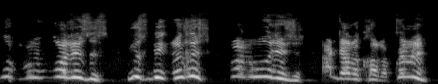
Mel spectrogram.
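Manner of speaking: lightly voiced shocked Ivan; mock Ivan. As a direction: play the stunned uncle. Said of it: "Ivan was like".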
